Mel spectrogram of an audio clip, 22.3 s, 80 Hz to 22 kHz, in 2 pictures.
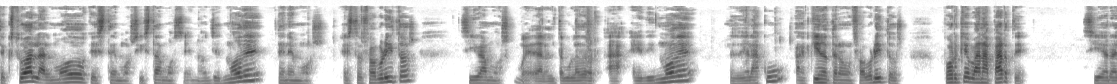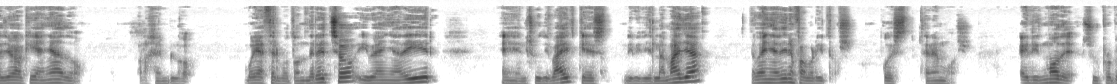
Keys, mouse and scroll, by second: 3.2 q, 5.9 Tab, 7.8 q, 14.0 right click, 18.0 right click, 20.2 q.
